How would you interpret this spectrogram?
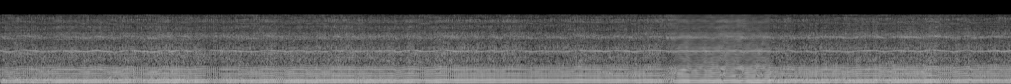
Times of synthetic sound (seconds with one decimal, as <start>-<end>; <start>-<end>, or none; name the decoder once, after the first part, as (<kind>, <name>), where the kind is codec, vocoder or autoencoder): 6.7-7.7 (vocoder, Vocos)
